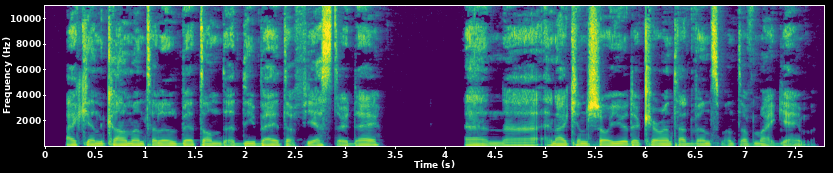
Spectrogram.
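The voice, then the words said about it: Weak, tired voice. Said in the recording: “Voice is still weak ... my voice is weak and I'm tired these days”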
